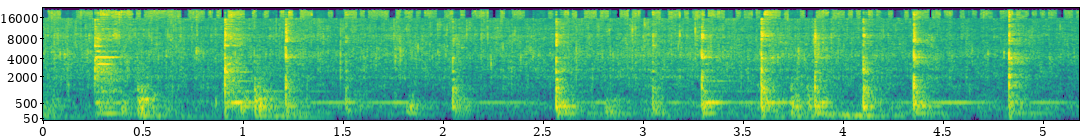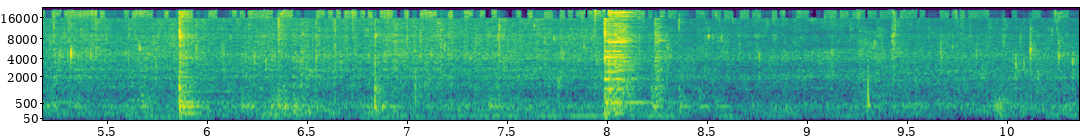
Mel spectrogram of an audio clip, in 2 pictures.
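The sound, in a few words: chopped small onions and dried chillies sautéing in ghee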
